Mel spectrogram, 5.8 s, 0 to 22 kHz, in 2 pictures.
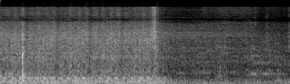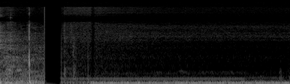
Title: citroen jumper 2008 hard starting when cold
